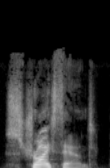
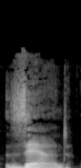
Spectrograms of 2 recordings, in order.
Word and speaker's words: Streisand: It's Streisand, or as she says, like sand on the beach, not Zand with a Z.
